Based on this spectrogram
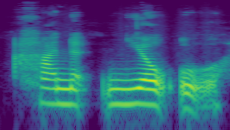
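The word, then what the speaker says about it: Hanunó'o: the Philippines and um I believe that you pronounce this as Han hanu hanu so these are the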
